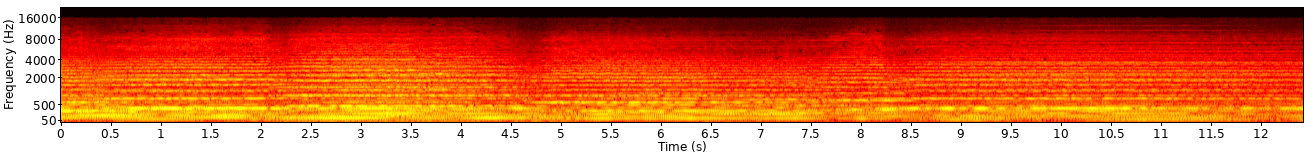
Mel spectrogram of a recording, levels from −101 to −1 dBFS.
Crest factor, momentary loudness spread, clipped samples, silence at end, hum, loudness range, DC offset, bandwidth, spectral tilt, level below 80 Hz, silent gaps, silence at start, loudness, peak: 16 dB; 8 LU; under 0.1%; 0 s; none; 6 LU; under 0.1%; 15.5 kHz; -5.5 dB/octave; -48 dBFS; none; 0 s; -29 LUFS; -12 dBFS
